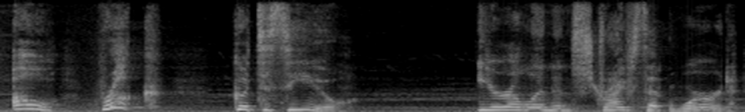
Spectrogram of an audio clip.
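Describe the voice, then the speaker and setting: Casting: a friendly, easily flustered female game mage, light higher voice, keen and talkative. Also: very animated, slow, faint music behind, full character voice. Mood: brisk, friendly. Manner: chatty, eager. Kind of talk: video game cutscene acting.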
